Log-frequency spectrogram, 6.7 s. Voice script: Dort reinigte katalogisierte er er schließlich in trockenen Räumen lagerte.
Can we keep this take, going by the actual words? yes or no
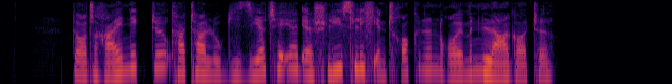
yes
